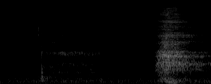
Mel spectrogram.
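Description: A woman's quick intake of breath into a podium microphone near the end, after a near-silent pause with a faint click.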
